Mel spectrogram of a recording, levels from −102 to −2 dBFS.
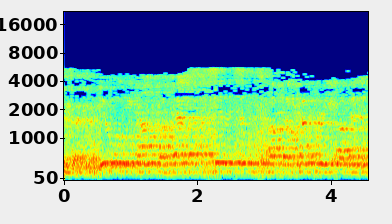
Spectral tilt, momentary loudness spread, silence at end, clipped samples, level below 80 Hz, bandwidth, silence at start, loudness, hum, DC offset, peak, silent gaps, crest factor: -9.5 dB/octave; 2 LU; 0 s; under 0.1%; -64 dBFS; 5.8 kHz; 0 s; -21 LUFS; none; under 0.1%; -8 dBFS; none; 12 dB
